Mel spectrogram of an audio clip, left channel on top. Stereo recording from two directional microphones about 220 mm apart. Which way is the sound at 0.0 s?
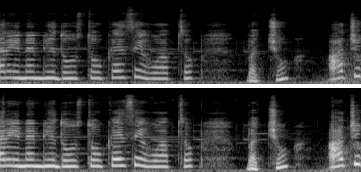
40° right (ahead or behind).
